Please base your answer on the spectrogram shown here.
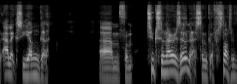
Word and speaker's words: Tucson: So this is, it's actually Tucson, just by the way. Oh, yes, you pronounce it Tucson, because I've heard people say Tucson, but the C is silent.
